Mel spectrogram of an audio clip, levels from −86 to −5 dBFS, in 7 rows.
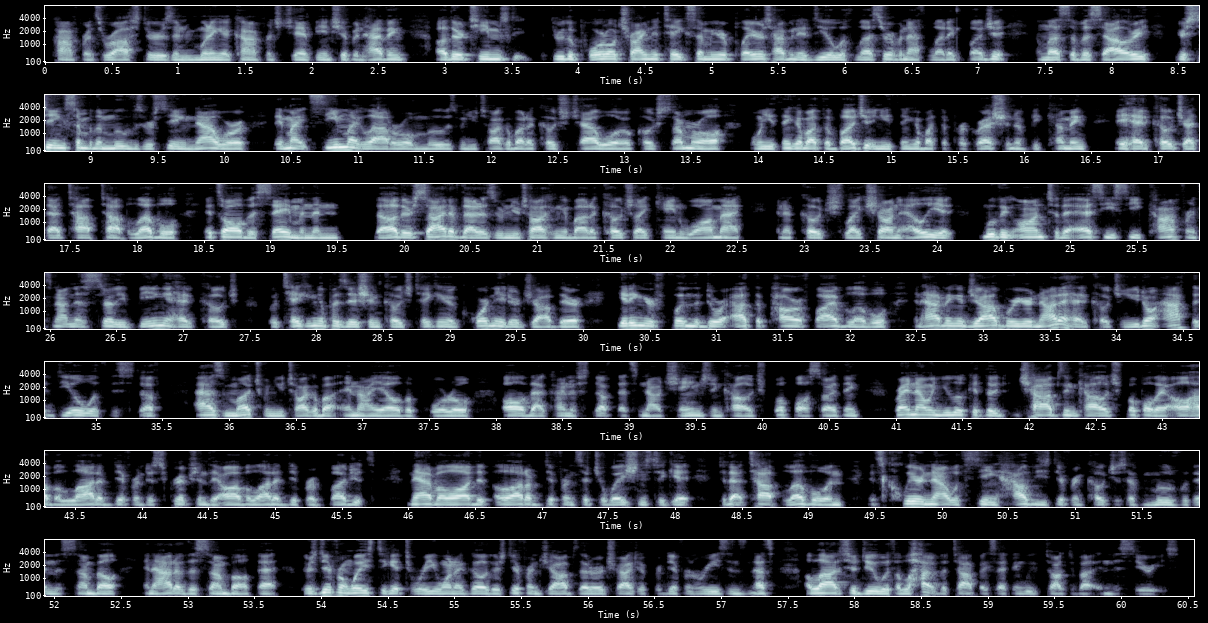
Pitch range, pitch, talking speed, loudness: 100-110 Hz, 105 Hz, 290 wpm, -21 LUFS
